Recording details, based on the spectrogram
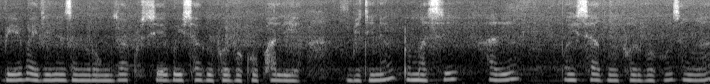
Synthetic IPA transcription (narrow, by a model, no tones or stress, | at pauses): bebajdinɯzaŋɾɔŋzakʰu̥siabɯjsaɡɯpʰɯɾbakʰɔpʰalija | bidinɯtɔmasi | aɾɯpajsaɡɯpʰɯɾbɐkʰuzaŋa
